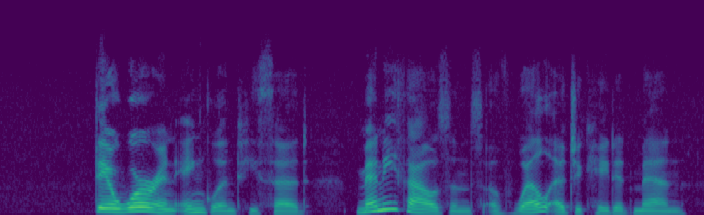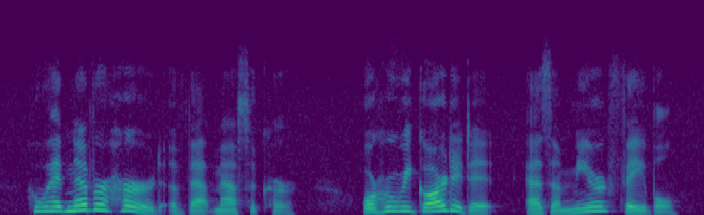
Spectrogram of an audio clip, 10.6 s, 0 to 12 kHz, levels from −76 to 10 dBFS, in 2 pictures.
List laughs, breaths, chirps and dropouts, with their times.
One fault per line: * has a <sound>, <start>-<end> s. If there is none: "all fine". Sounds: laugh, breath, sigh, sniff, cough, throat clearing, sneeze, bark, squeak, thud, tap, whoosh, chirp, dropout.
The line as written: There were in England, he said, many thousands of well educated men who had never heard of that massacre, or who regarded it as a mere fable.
all fine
